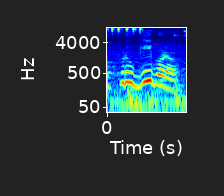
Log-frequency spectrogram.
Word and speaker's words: frugívoro: Me sigue costando un poco la pronunciación. ¿Frugívoro o frugívoro?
